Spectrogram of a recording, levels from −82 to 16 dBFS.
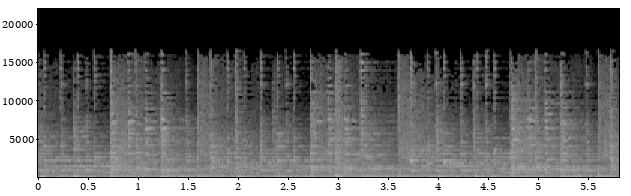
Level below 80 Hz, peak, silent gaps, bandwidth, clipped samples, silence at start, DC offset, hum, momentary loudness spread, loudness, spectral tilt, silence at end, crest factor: -20 dBFS; 0 dBFS; none; 17 kHz; under 0.1%; 0 s; under 0.1%; none; 3 LU; -15 LUFS; -3 dB/octave; 0 s; 16 dB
